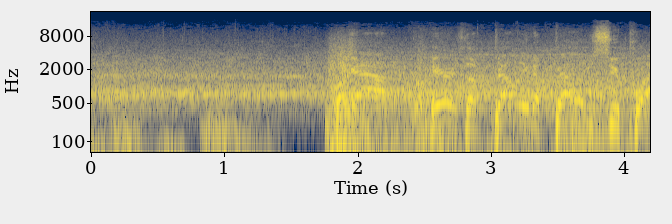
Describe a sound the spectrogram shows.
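A heavy body slams onto a wrestling ring mat with a thud.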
